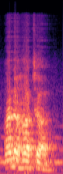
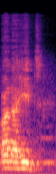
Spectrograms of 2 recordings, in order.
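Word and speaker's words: अनाहत: این جلسه به چاکرای 4 می پردازیم به نام آناهاتا یا آناهات یا آناهیت، بستگی داره در کدوم ایالت هند تلفظ بشه.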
